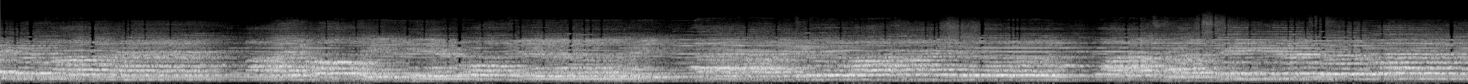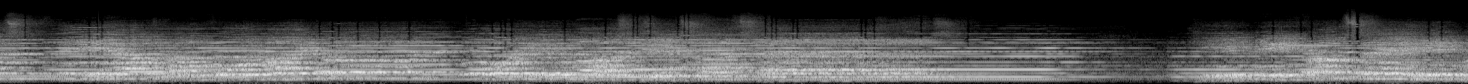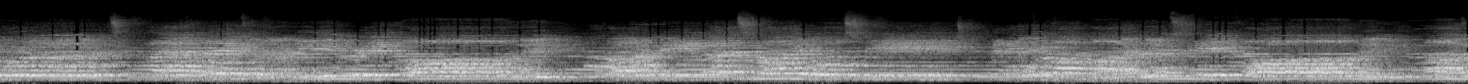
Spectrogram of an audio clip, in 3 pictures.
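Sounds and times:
organ accompaniment: 0:00.0 - 0:44.0
voices singing a hymn: 0:00.0 - 0:44.0.

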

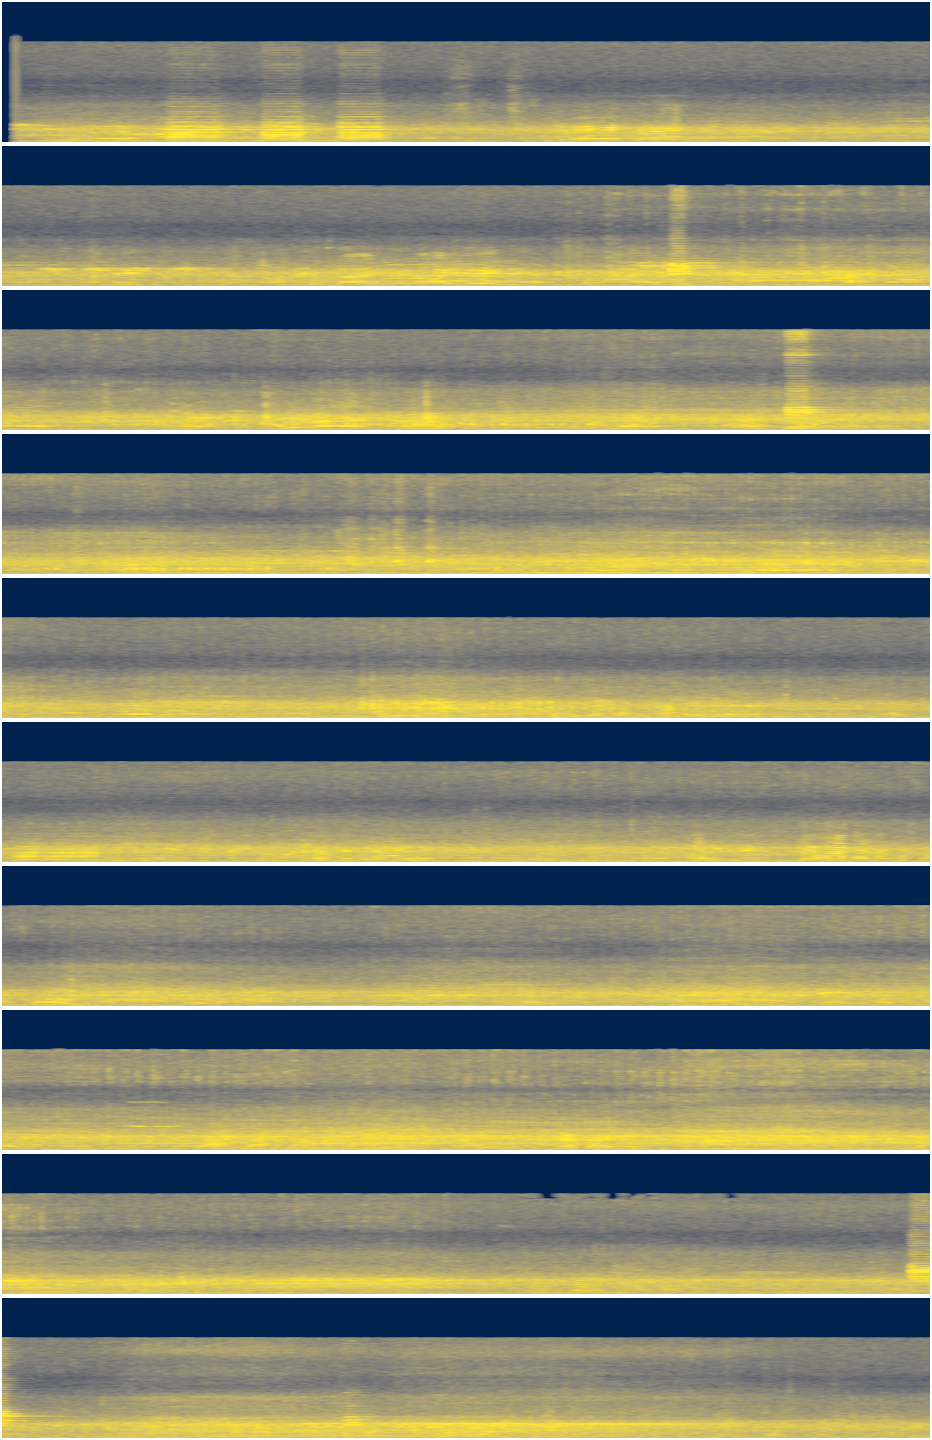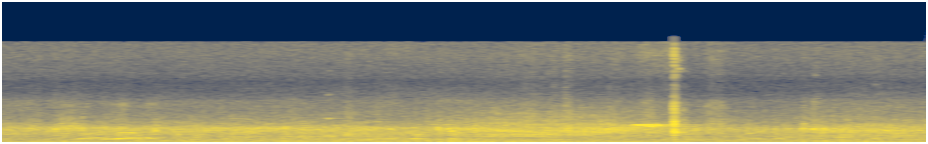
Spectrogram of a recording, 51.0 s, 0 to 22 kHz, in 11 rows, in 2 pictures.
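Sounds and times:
crowd chatter: 0:00.1 - 0:51.0.

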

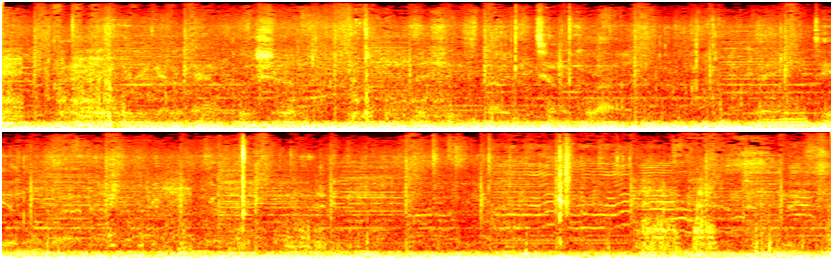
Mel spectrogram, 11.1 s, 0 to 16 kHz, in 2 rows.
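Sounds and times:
jet airliner cabin rumble: 0:00.0 - 0:11.0
music playing: 0:00.0 - 0:11.0.

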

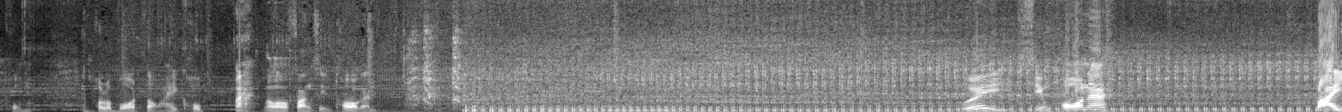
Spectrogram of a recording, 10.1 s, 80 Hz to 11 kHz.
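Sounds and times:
motorcycle engine idling: 0:02.8 - 0:10.0.

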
